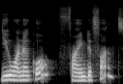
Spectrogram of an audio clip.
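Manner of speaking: ordinary talk, nothing marked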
